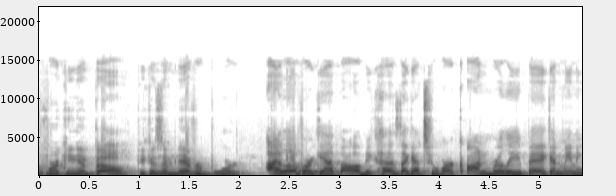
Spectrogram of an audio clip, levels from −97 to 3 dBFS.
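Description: Imaging from linear upsampling runs throughout. The band stops at 8 kHz, which fits a rate raised from 16 kHz to 48 kHz by straight-line interpolation. That dulls the top and leaves a mirrored image between 8 kHz and 16 kHz, about 40 dB down, heard as metallic shimmer.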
